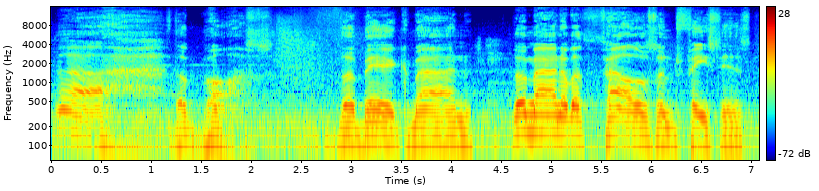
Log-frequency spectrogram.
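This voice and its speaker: A man's voice: on the low side, very animated, extremely slow, soft background music, full character voice. An actor voicing a shady, grandiose rumour-monger in a video game, knowing and dramatic in his storytelling. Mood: conspiratorial, dramatic. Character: shady, grandiose male underworld informant spinning rumours. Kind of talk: video game character dialogue.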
